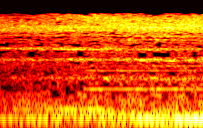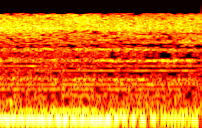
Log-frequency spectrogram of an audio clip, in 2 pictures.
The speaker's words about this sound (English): That looks like liquefied natural gas. Yeah, big freight train. Big freight train going by in Ashland, Virginia. It's a lot of freight.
